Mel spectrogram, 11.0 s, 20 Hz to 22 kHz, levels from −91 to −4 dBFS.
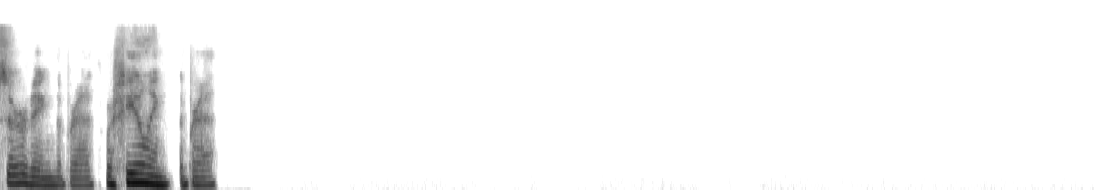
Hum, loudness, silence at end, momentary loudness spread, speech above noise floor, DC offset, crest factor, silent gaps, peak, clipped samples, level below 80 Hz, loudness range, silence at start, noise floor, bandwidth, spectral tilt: none; -19 LUFS; 8.85 s; 18 LU; over 71 dB; under 0.1%; 22 dB; none; -4 dBFS; under 0.1%; -66 dBFS; 16 LU; 0 s; under -90 dBFS; 10 kHz; -8 dB/octave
